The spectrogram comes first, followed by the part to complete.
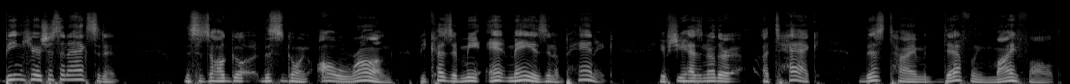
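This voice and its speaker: Guy reading as young comic book superhero, quippy but kinda whiny about his bad luck, highish voice. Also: animated, normal speed, dry recording, lightly acted. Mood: anxious, fretful. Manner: quippy, self-pitying, dramatic reading from a page.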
